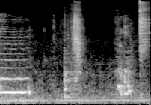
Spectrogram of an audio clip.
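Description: A brief squeak, then faint clicks and taps of glass microscope slides being handled on a bench and set onto the microscope stage.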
